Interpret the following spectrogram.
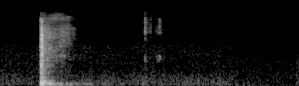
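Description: A single short click about a third of a second in, then a couple of faint ticks a second in; otherwise near silence.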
